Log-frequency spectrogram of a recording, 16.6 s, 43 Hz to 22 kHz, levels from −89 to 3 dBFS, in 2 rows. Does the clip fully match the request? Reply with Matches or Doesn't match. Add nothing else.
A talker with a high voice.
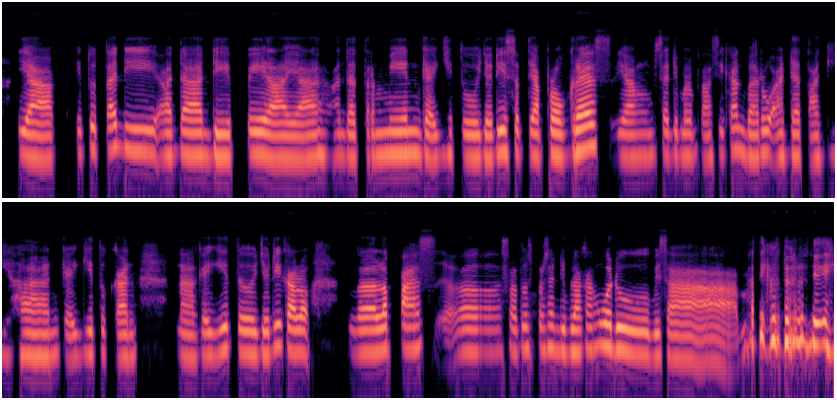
Doesn't match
